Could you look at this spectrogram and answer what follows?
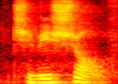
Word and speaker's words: Chebyshev: Or if you're Russian, it's pronounced as Chebyshov inequality.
